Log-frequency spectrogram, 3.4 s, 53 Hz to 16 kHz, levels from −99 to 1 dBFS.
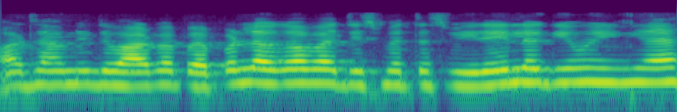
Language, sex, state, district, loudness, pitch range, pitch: Hindi, female, Delhi, New Delhi, -15 LUFS, 215-240 Hz, 220 Hz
